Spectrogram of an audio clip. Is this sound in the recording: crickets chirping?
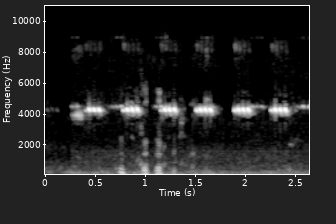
yes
